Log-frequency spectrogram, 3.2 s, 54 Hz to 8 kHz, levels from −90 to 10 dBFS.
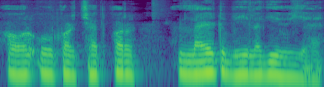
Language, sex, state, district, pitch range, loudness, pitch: Hindi, male, Uttar Pradesh, Saharanpur, 110-120 Hz, -17 LUFS, 115 Hz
